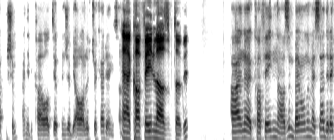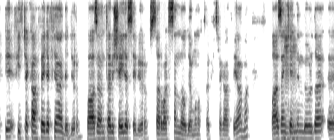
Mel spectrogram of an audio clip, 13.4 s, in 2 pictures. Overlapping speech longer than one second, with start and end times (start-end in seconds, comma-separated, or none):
none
